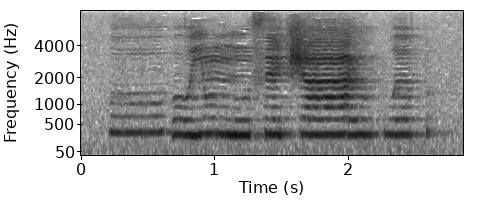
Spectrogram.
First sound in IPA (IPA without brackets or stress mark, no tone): ɣ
